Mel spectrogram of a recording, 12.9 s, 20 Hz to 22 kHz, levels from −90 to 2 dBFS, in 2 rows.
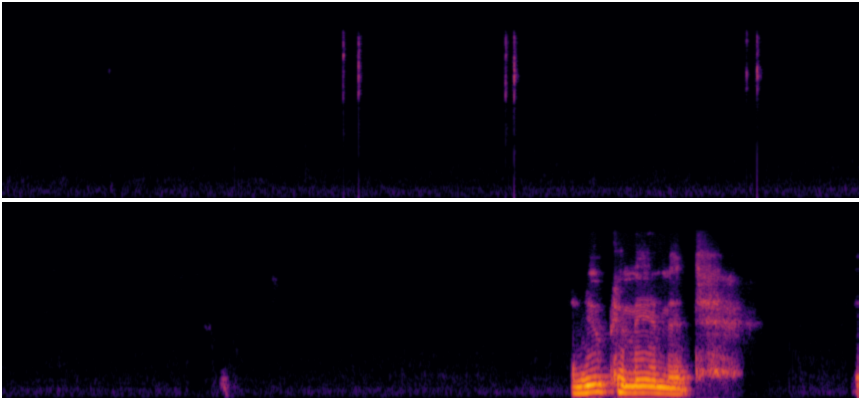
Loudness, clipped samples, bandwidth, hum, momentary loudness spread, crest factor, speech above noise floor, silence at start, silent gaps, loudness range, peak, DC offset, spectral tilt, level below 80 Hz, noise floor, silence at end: -22 LUFS; under 0.1%; 11 kHz; none; 16 LU; 24 dB; 58 dB; 10.7 s; none; 5 LU; -8 dBFS; under 0.1%; -7.5 dB/octave; -74 dBFS; -79 dBFS; 0.9 s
